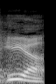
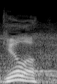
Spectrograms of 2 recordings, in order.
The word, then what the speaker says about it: Gila: Gia is pronounced Ia. Oh, my goodness. I used to call it GILA.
